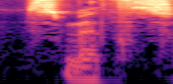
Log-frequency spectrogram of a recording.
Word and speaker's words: Smyth: says that it's a smyth or smythe or smith's own depending on how you pronounce that word emma says the i is long but other authorities tell me that it's pronounced smith bible lies open and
